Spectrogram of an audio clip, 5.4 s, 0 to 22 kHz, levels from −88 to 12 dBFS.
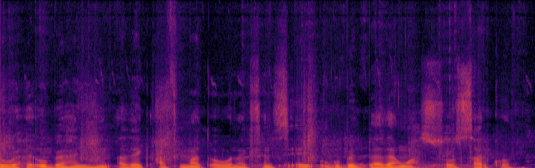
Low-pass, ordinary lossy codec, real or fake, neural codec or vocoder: none; none; real; none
